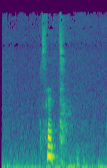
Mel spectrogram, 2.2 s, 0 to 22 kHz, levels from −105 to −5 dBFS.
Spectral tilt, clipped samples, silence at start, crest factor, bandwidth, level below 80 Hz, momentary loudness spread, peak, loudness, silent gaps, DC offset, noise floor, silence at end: -6.5 dB/octave; under 0.1%; 0.05 s; 22 dB; 16.5 kHz; -46 dBFS; 26 LU; -2 dBFS; -20 LUFS; none; under 0.1%; -42 dBFS; 0 s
